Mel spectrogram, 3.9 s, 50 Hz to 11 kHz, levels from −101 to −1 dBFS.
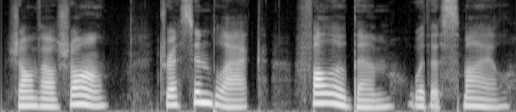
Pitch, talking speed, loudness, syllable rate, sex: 195 Hz, 155 wpm, -19 LUFS, 4.7 syllables/s, female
